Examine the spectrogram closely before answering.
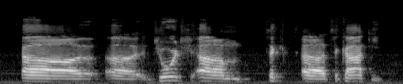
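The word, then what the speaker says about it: Takei: uh George um uh takak te te te rhymes with gay said he said my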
